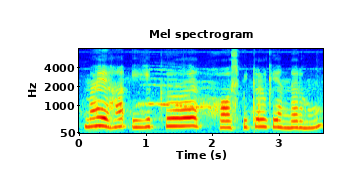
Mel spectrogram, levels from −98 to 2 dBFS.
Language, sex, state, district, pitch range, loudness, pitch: Hindi, female, Chhattisgarh, Raipur, 240-275 Hz, -15 LUFS, 260 Hz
